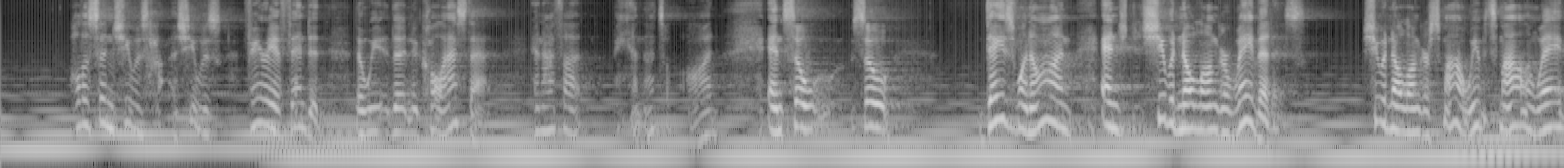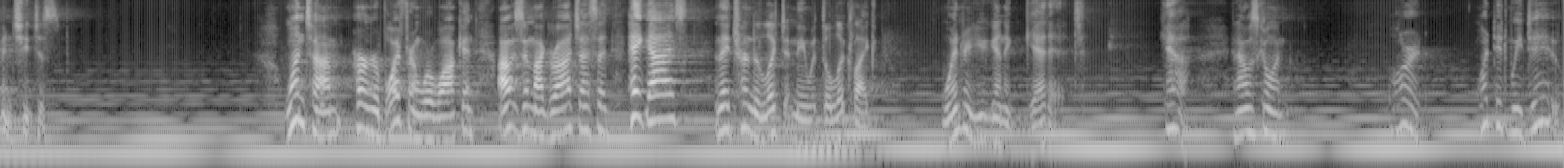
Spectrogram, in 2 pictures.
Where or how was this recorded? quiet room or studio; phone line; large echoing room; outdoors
large echoing room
